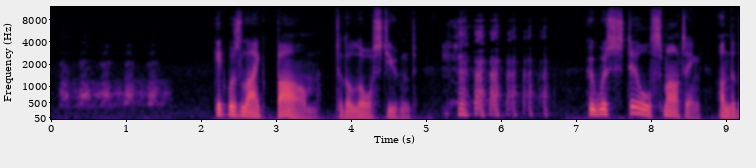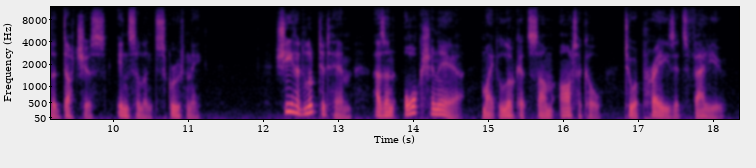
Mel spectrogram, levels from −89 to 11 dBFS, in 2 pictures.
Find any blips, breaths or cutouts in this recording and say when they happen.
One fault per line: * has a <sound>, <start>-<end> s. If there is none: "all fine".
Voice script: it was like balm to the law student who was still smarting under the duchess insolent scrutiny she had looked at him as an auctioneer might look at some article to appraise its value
* has a bark, 0.1-1.6 s
* has a laugh, 5.2-6.8 s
